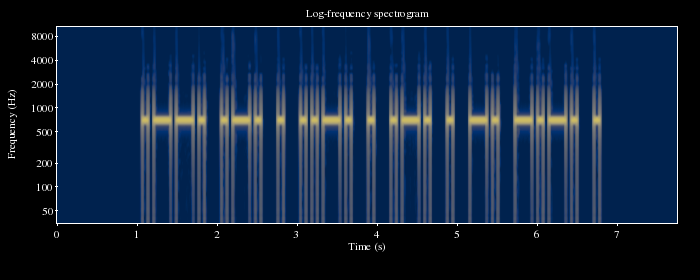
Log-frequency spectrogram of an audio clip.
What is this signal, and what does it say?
Morse code, heard as a keyed tone, about 17 wpm, 700 Hz. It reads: PREFERENCE
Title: Top 1251-1500 Words 17wpm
